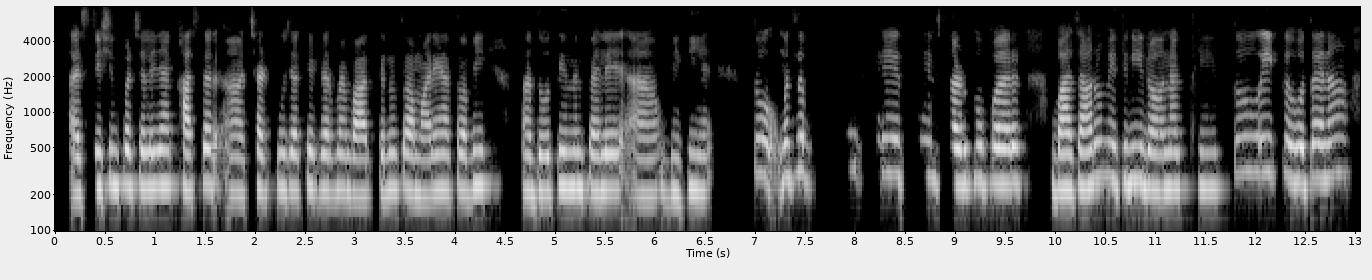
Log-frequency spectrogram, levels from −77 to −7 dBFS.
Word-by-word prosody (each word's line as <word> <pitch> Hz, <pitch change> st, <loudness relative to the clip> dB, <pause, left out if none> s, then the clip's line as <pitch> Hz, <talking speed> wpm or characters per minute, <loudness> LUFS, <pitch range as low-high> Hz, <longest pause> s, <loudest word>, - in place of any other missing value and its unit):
अ, 205 Hz, -, +3 dB
station 230 Hz, +4 st, -1 dB
पर 235 Hz, -1 st, +2 dB
चले 230 Hz, -1 st, +2 dB
जाएँ 240 Hz, 0 st, +2 dB
खासकर 225 Hz, +2 st, +3 dB
अ, 210 Hz, -1 st, -3 dB
छठ 215 Hz, -1 st, 0 dB
पूजा 225 Hz, -1 st, 0 dB
की 220 Hz, +2 st, -2 dB
अगर 220 Hz, -1 st, +1 dB
मैं 220 Hz, -1 st, -1 dB
बात 200 Hz, -1 st, +2 dB
करूँ 220 Hz, +1 st, 0 dB
तो 225 Hz, -, +1 dB
हमारे 205 Hz, 0 st, 0 dB
यहाँ 220 Hz, 0 st, 0 dB
तो 220 Hz, -, +2 dB
अभी 230 Hz, +2 st, +1 dB, 0.4 s
अ, -, -, +2 dB
2-3 215 Hz, +2 st, +1 dB
दिन 225 Hz, 0 st, +2 dB
पहले 220 Hz, 0 st, +3 dB
अ, 200 Hz, 0 st, -3 dB
बीती 210 Hz, +1 st, -3 dB
है 210 Hz, +1 st, -5 dB, 0.4 s
तो 295 Hz, -3 st, -1 dB
मतलब 275 Hz, -1 st, -3 dB, 0.7 s
इतनी 300 Hz, -, -4 dB
भीड़ 300 Hz, -, -3 dB
रहती 295 Hz, +1 st, -7 dB
है 275 Hz, -, -5 dB
सड़कों 250 Hz, 0 st, +1 dB
पर 245 Hz, 0 st, +5 dB, 0.4 s
बाज़ारों 225 Hz, +4 st, +4 dB
में 280 Hz, -, -5 dB
इतनी 255 Hz, 0 st, 0 dB
रौनक 225 Hz, 0 st, +2 dB
थी, 225 Hz, -1 st, -4 dB, 0.2 s
तो 310 Hz, +1 st, -5 dB
एक 305 Hz, 0 st, -4 dB
होता 255 Hz, 0 st, +3 dB
है 265 Hz, -, +3 dB
ना, 295 Hz, +3 st, -3 dB
230 Hz, 200 wpm, -23 LUFS, 220-255 Hz, 0.7 s, पर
